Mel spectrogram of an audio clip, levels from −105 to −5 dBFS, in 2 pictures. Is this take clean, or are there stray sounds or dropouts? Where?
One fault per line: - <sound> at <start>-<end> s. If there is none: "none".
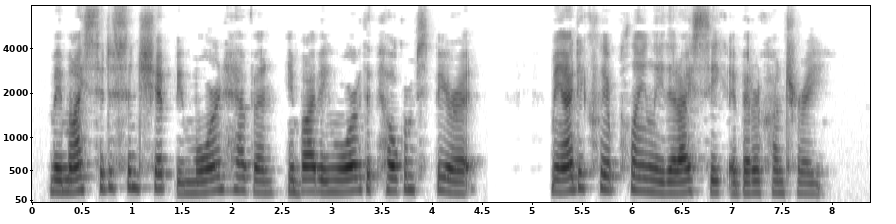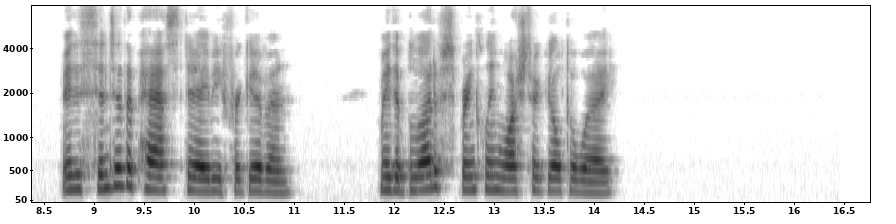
none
